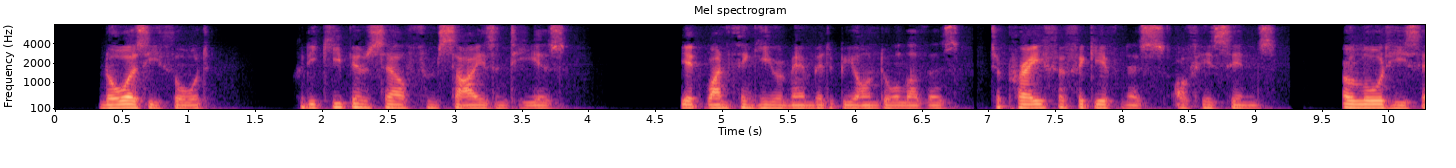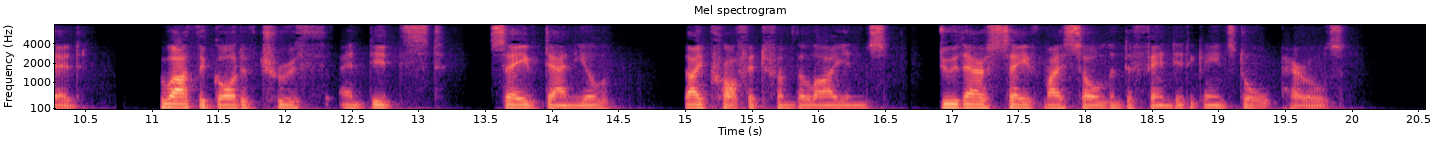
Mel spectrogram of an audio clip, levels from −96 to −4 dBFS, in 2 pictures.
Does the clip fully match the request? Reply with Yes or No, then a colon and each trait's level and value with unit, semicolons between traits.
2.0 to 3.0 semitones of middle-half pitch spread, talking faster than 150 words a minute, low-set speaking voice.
Yes: narrow, 2.4 semitones; average, 165 wpm; low, 105 Hz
